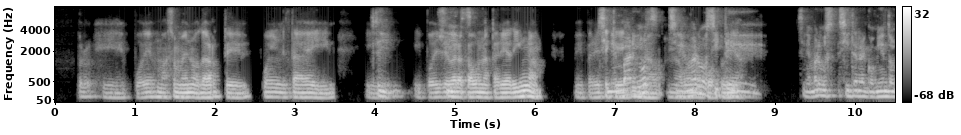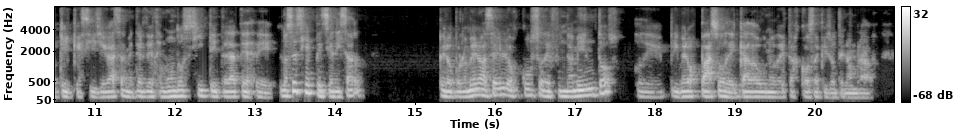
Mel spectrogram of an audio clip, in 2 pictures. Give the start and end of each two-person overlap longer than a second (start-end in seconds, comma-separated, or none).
6.8-8.6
